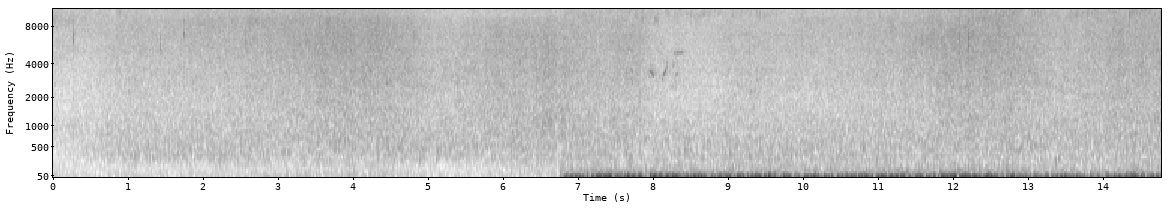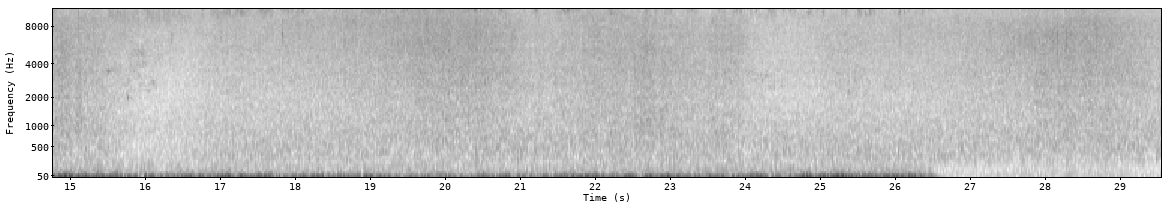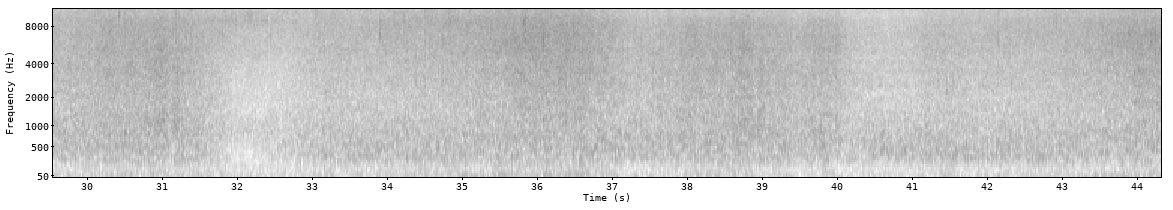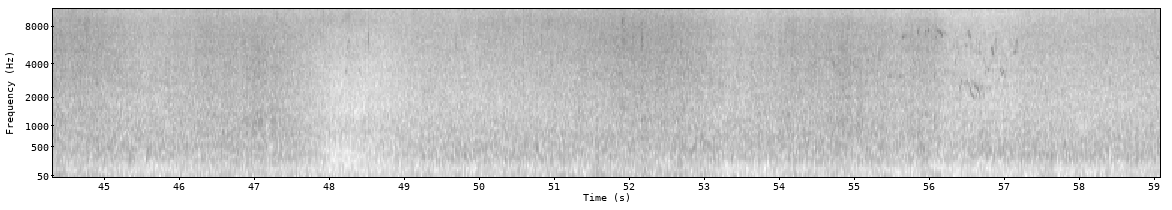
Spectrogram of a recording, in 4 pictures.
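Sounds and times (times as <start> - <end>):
wind through grass: 0.0 - 59.0
faint ticks: 0.2 - 0.4, 32.4 - 32.6, 48.3 - 48.7.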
